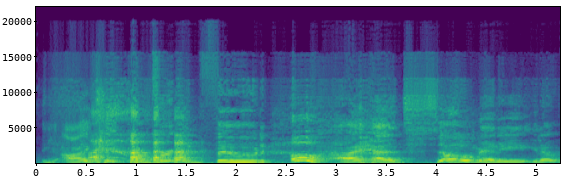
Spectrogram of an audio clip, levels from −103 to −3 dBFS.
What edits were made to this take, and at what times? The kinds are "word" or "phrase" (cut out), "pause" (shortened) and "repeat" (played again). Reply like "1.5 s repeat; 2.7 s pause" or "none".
none

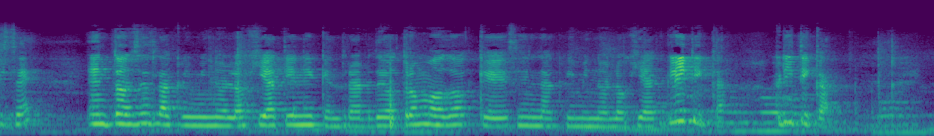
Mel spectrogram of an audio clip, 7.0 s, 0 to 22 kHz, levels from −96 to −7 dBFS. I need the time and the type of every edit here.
none

